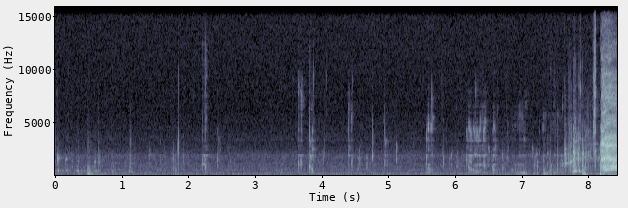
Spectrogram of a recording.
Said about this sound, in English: And I am like super thirsty. I don't know why I'm thirsty. Pulling out the water bottle. Here's to feeling good all the time by drinking water.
